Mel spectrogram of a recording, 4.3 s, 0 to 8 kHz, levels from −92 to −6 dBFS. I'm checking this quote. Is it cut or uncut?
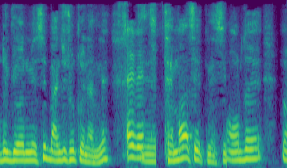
cut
